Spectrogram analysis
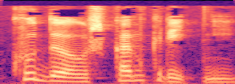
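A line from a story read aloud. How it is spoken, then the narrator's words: Snort. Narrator (Russian): хмыкнул Биджар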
